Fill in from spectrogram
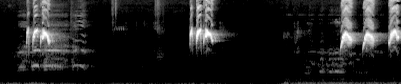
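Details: Red-whiskered bulbul wild-type song, used to provoke new or wild birds and to teach young birds: short, bright, bubbly whistled phrases of two to four quick notes in bursts a few seconds apart, over a faint low rumble.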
